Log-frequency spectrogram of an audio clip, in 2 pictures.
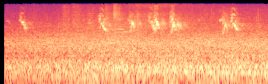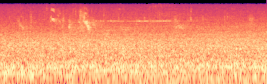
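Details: House sparrows standing on the ground in Helsinki, Finland, in August, watching their surroundings before taking off; short, sharp chirps come in irregular bursts, several close together, over a steady low rumbling background noise.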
